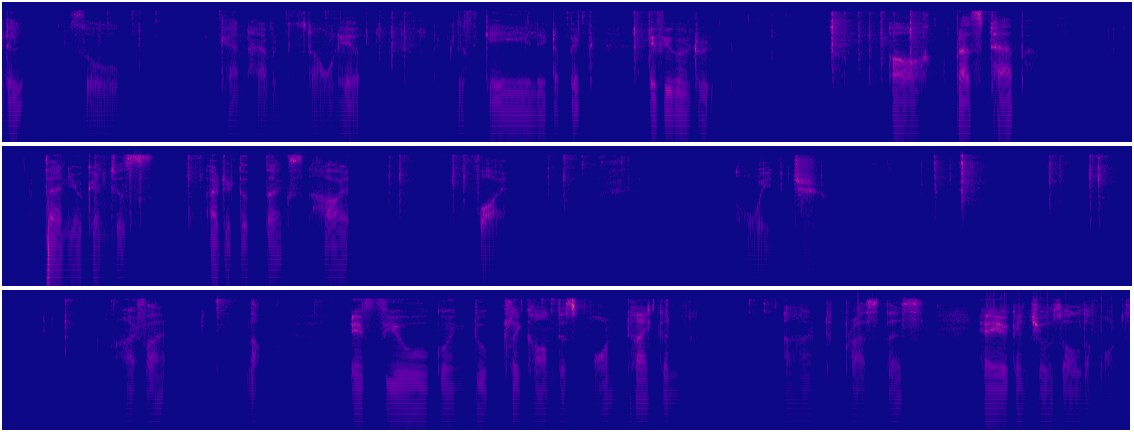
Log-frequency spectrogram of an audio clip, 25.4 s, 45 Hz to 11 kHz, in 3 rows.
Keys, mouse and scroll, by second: 0.8 shift+middle click, 1.2 middle click, 2.1 middle click, 2.8 s, 4.7 Tab, 6.2 BackSpace, 6.4 BackSpace, 6.5 BackSpace, 7.4 BackSpace, 9.1 shift+h, 9.4 shift+i, 9.8 shift+-, 11.3 shift+f, 11.8 shift+i, 12.5 Tab, 14.3 Tab, 15.3 Left, 15.6 Left, 16.3 BackSpace, 16.6 -, 17.3 Tab, 21.0 click, 22.6 click.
